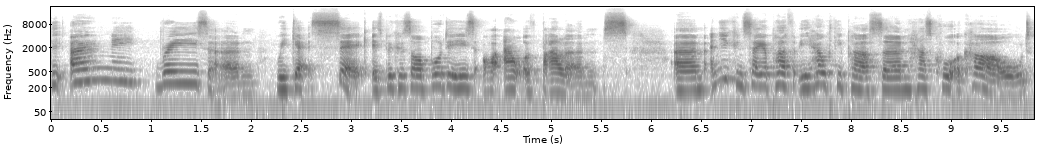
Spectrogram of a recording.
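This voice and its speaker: A loud woman speaks at a fairly slow pace with very wide pitch swings over noticeable background noise. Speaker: meditation group leader. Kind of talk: guided meditation talk. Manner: frequent ums.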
